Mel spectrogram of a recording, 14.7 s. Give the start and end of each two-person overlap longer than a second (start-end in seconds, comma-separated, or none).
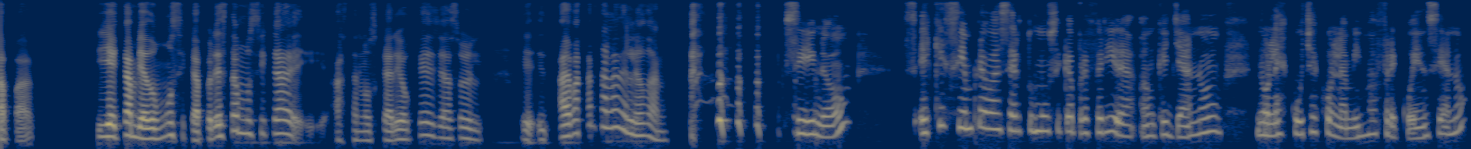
none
